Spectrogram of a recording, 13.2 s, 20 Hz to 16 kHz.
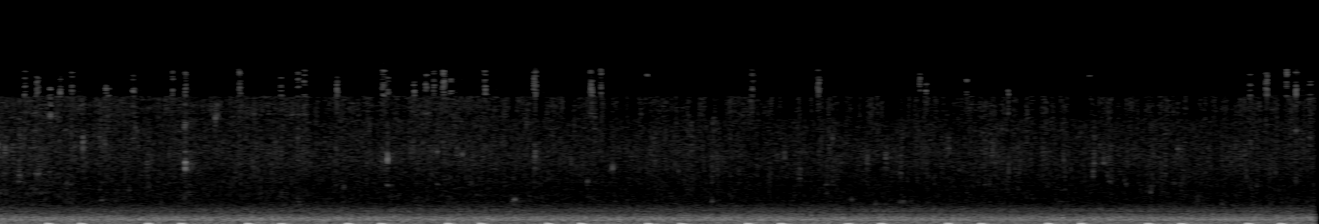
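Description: Steady, regular low double thumps at about 60 beats a minute over a soft muffled hum; a calm, even heartbeat.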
